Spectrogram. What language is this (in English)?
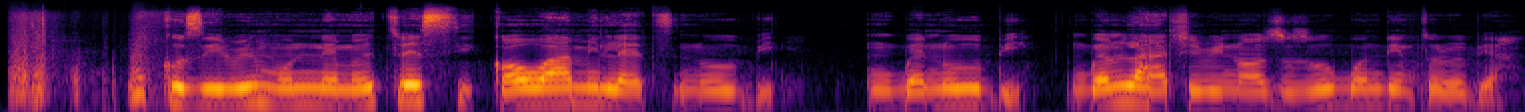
Igbo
